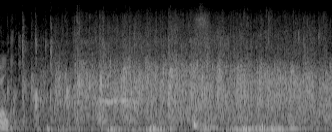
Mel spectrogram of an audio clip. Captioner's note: applause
